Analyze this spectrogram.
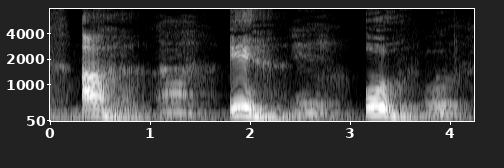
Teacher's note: ہا ہم نے پڑھا تھا حلق کے سب سے نیچے والے حصے سے ادا ہوتا ہے ، یعنی سینے کی جانب سے آواز سینے سے اس طریقے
